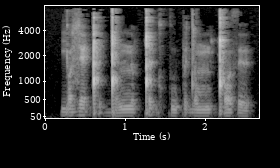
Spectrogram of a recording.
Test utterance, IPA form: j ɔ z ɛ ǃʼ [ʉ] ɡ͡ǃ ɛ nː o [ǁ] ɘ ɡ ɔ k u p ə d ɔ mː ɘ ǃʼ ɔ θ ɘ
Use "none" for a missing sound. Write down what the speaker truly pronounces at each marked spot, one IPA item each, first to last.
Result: ɘ, ǃ

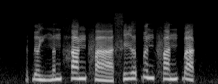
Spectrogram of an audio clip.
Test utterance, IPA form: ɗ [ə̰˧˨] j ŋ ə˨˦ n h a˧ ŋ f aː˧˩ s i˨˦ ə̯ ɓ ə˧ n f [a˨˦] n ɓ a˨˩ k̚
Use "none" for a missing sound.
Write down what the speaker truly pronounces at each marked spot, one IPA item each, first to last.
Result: ə˨˩, a˨˦

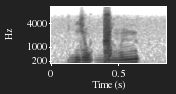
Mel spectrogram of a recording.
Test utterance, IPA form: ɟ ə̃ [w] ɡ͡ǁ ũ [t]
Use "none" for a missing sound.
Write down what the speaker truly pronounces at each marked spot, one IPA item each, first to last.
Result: w, n

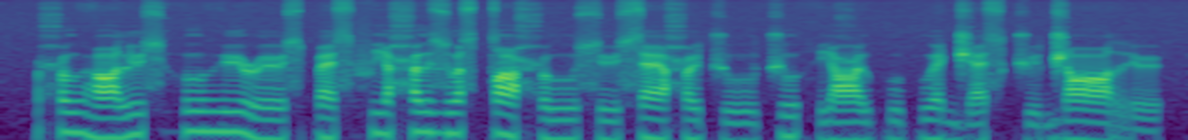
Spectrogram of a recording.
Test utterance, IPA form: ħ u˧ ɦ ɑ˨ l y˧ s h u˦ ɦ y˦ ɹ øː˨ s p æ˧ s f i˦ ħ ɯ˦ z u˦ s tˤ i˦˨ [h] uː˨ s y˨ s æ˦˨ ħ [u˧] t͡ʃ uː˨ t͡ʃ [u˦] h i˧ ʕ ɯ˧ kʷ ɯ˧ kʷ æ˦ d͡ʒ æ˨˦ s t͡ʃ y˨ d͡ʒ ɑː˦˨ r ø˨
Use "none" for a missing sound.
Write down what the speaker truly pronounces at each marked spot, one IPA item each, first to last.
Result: ħ, ø˧, u˦

